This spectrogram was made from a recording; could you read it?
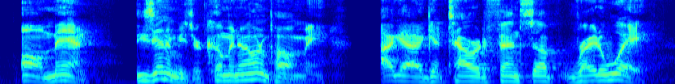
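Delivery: put-on over-acted commercial actor voice. Mocking scripted phone-ad actors pretending to play: mocking fake scripted ad actor. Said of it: "trying to act like they're playing the game".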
